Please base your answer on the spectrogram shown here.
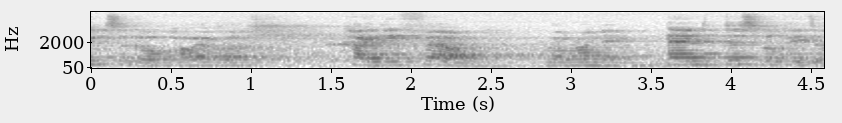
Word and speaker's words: Kaidie: Also, we know of Kaidie's clumsiness, having fallen off the treadmill and nearly off the Alps when trekking to meet her Facebook friend Heidi in Heidiland. Yes, Kaidie's name rhymes with Heidi, and yes, Heidiland does exist.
